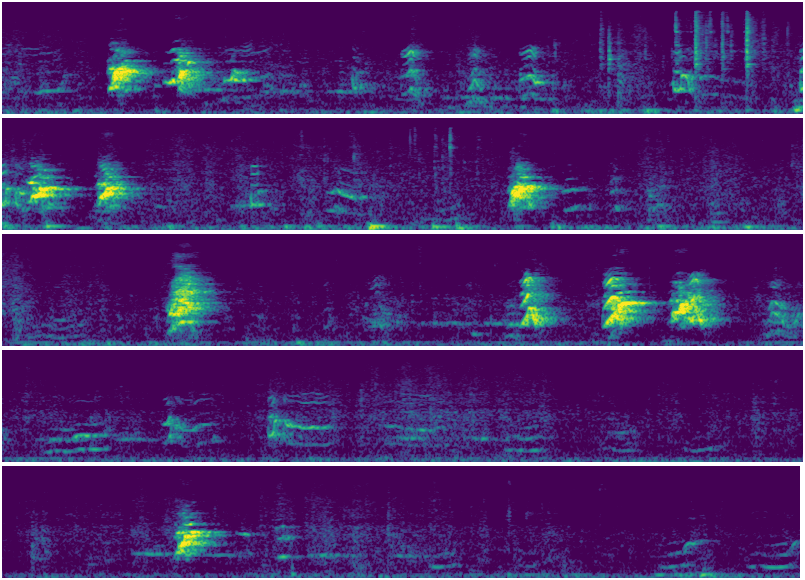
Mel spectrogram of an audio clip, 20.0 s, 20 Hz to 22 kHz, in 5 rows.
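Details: Female apricot Toy Poodle puppy, born 27 February 2018, kept at a pet shop, gives short sharp high yips in irregular bursts, about a dozen over twenty seconds, with quiet gaps and a low indoor hum.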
